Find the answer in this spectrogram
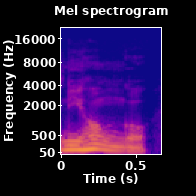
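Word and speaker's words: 日本語: The Japanese language is Nihongo.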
